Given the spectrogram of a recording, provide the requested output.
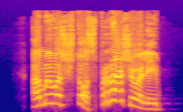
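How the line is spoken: Shrill indignant outburst. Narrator (Russian): возмутилась визгливая

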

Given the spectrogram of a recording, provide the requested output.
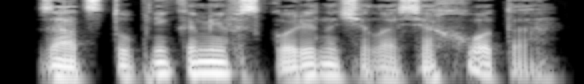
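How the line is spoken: Calm priest's remark. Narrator (Russian): спокойно добавил жрец

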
